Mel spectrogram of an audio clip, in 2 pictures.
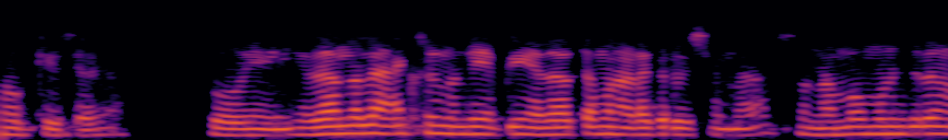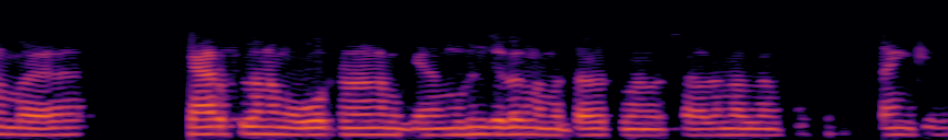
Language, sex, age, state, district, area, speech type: Tamil, male, 18-30, Tamil Nadu, Viluppuram, rural, conversation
